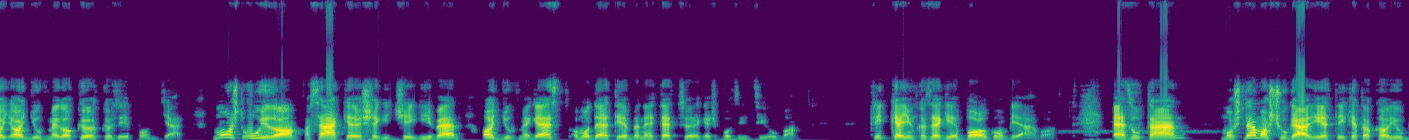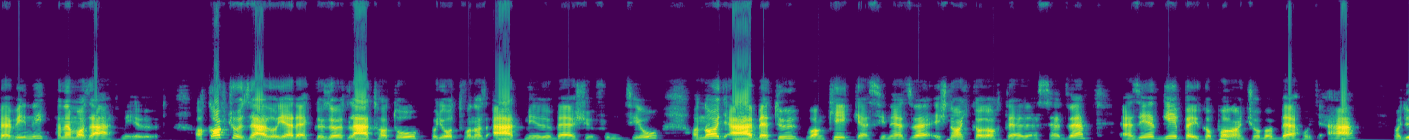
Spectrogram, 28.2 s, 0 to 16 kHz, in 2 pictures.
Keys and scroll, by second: 26.0 á.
